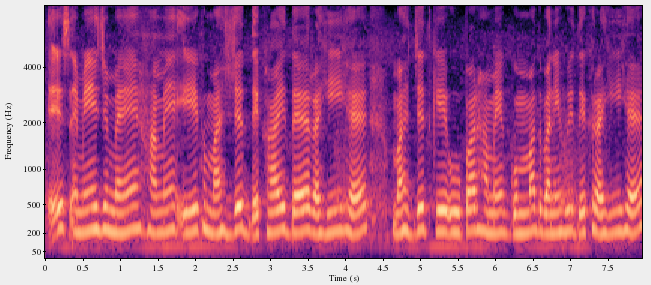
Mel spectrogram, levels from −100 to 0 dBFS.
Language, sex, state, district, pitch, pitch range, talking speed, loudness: Hindi, female, Maharashtra, Solapur, 210 Hz, 200-225 Hz, 150 wpm, -16 LUFS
